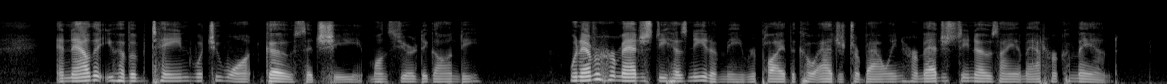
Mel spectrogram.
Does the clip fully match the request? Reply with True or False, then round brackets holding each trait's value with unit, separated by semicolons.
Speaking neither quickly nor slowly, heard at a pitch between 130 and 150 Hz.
True (175 wpm; 135 Hz)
